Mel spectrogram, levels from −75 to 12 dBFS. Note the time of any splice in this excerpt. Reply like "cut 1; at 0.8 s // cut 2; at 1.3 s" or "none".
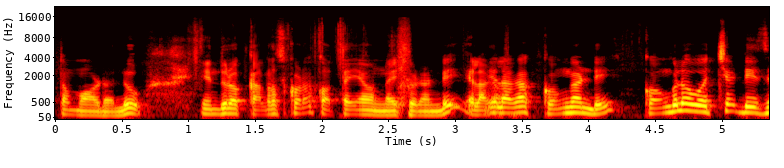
cut 1; at 3.3 s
